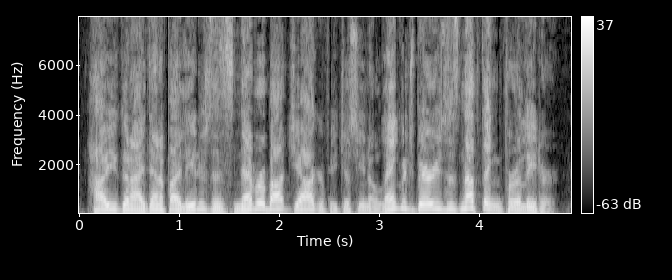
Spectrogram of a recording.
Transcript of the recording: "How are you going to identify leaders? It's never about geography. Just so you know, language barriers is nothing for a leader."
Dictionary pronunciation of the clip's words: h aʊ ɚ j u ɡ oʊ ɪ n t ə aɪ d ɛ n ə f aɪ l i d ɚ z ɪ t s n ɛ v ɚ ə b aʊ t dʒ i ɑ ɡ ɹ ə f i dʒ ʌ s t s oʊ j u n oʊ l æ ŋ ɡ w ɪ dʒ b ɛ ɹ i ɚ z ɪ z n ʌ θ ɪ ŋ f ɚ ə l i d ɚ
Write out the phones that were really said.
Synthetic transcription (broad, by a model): h aʊ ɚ j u ɡ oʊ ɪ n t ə aɪ d ɛ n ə f aɪ l i d ɚ z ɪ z n ɛ v ɚ ə b aʊ t dʒ i ɑ ɡ ɹ ə f i dʒ ʌ s t j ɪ n oʊ l æ ŋ ɡ w ɪ dʒ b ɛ ɹ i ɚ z ɪ z n ʌ θ ɪ ŋ f ɚ ə l i d ɚ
